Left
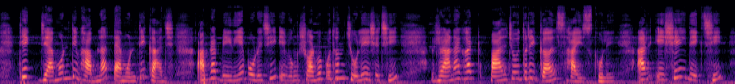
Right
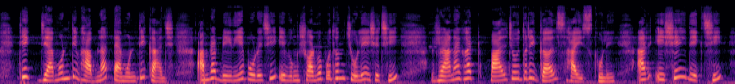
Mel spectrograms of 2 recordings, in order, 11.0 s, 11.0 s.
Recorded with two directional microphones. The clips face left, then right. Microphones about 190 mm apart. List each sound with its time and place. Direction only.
0.3 s a woman's voice: 50° right (ahead or behind)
